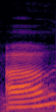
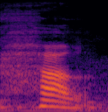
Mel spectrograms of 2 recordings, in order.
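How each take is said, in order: First: The word starts with no breathy h sound. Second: The word starts with a breathy h sound. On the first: The speaker calls it wrong. "you don't say ar" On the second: The speaker calls it right. "you say har"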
